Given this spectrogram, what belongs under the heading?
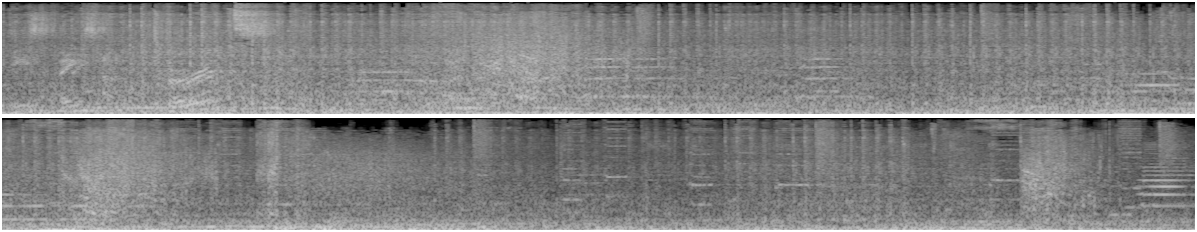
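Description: Turrets fire in a Portal Stories: Mel game scene, a loud, dense burst of repeated gunfire and booms running continuously amid heavy game noise.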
